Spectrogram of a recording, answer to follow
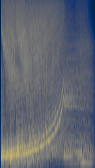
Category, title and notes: Sound effects > Electronic / Design
As described. A quick, artificial high-voltage sound effect.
